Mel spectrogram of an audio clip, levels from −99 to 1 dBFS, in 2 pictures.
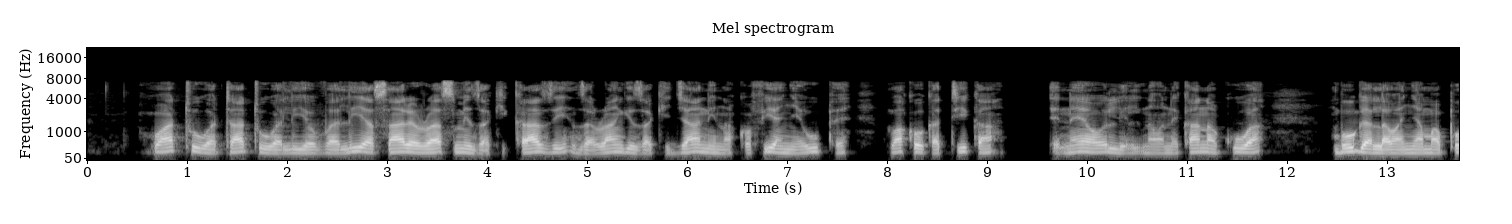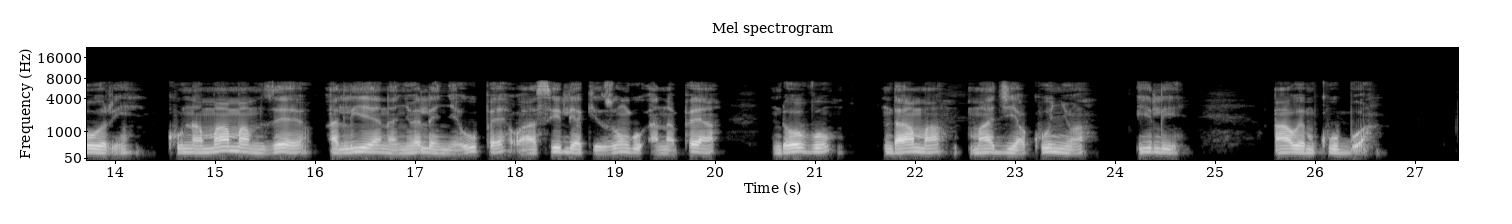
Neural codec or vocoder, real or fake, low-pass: none; real; 7.2 kHz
